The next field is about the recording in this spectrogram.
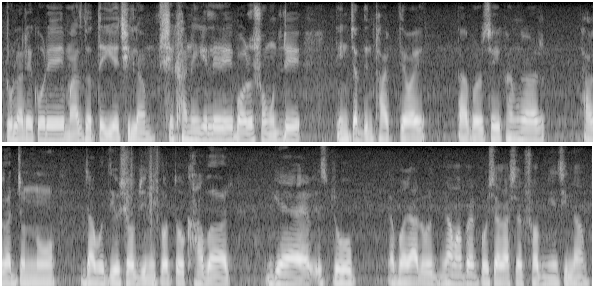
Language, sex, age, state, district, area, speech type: Bengali, male, 18-30, West Bengal, Dakshin Dinajpur, urban, spontaneous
